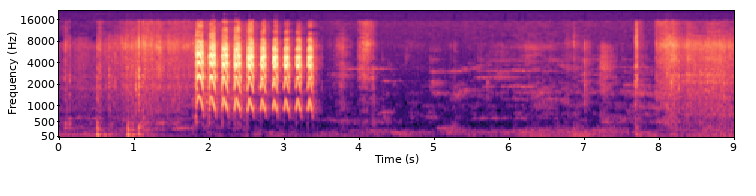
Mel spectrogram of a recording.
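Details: Baby parrot being fed, giving a burst of about ten rhythmic, rasping squawks in quick succession, then quieter feeding noises and faint household sounds.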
